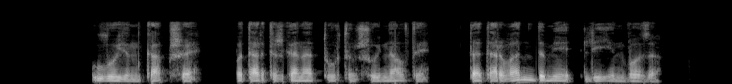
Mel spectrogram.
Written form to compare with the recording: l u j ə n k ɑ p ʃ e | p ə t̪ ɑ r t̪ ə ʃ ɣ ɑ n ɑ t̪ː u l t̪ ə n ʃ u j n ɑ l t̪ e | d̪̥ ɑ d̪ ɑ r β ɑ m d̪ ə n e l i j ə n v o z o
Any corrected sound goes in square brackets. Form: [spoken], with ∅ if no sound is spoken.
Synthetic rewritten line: l u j ə n k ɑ p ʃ e | p ə t̪ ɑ r t̪ ə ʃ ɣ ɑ n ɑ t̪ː u [r] t̪ ə n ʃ u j n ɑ l t̪ e | d̪̥ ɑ [t̪] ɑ r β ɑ [n] d̪ ə [m] e l i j ə n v o z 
